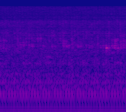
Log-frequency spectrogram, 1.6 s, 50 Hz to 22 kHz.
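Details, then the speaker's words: 1992 Toyota Townace diesel camper van, first start after timing belt replacement: even steady diesel clatter at idle, smooth low rumble, no knocks or ticks; normal idle. "No weird sounds. Let's go."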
